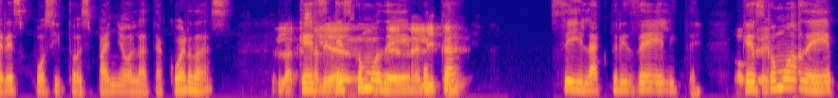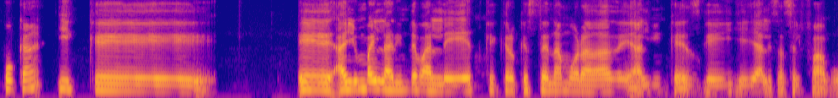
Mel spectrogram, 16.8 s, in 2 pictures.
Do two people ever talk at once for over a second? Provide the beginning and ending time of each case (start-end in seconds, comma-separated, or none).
3.0-4.6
